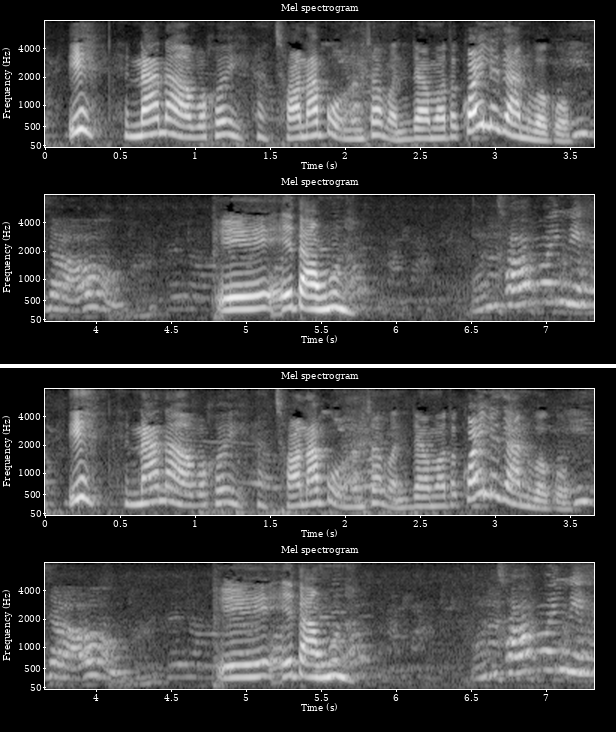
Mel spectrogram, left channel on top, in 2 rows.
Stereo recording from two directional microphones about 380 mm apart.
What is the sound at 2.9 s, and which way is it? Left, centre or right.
Speech, left.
